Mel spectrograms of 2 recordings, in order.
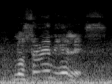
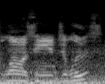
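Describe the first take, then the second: First: The name is said with Spanish pronunciation. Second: The name is said with English pronunciation. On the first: "the correct pronunciation is Los Angeles. That's the correct pronunciation, but it's Spanish" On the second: "You can call it Los Angeles, and you can anglicize it"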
